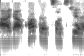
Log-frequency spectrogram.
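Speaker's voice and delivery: ordinary talk, nothing marked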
